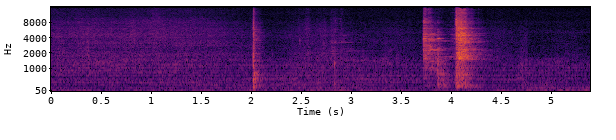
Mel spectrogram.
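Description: Small hand tools being handled on a workbench: a single sharp click about two seconds in, then two short clattering sounds close together a little later.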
